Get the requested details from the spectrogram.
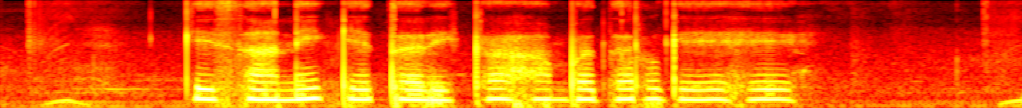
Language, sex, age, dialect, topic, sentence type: Chhattisgarhi, female, 18-24, Eastern, agriculture, statement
